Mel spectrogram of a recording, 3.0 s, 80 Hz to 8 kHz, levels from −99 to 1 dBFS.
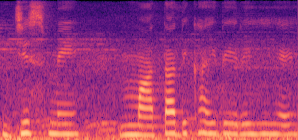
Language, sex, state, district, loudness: Hindi, female, Madhya Pradesh, Dhar, -17 LUFS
